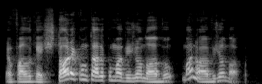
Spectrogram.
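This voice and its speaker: A man's voice: on the high side, very animated, racing. A man with a Brazilian accent giving casual, slangy, argumentative reaction commentary as a streamer.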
